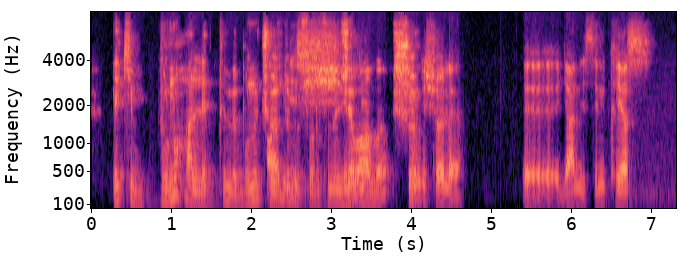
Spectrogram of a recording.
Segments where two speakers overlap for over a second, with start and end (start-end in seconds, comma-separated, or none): 2.2-4.2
